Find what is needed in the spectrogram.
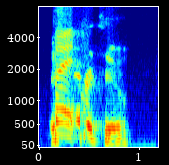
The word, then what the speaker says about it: Espiritu: Okay, it's Giovannie Espiritu. – Espiritu. – Yeah, like I don't really care.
